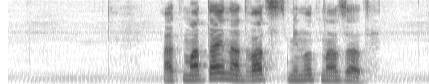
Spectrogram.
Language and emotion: Russian, neutral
